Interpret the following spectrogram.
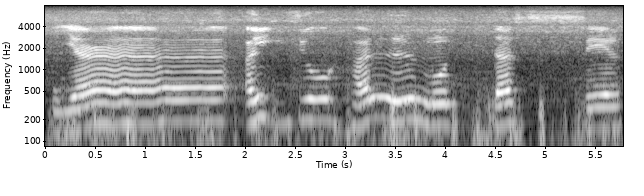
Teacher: یا کو ہم نے لمبا کرنا ہے کیونکہ یہاں پہ مد منفصل کی مد آ گئی، تو اس کو ہم 2.5 الف کے برابر لمبا کر کے کریں گے، ٹھیک ہے۔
